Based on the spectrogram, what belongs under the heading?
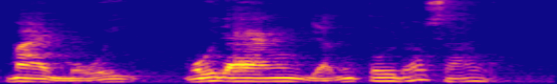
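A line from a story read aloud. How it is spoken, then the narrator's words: Gentle, troubled. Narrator (Vietnamese): Thủy Tuấn Hạo nhíu mày nhưng giọng vẫn nhẹ nhàng nói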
